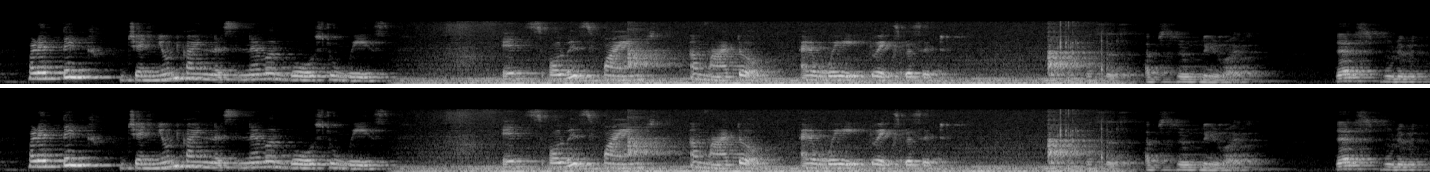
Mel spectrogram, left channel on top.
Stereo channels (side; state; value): both; identical; correlation 1.00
